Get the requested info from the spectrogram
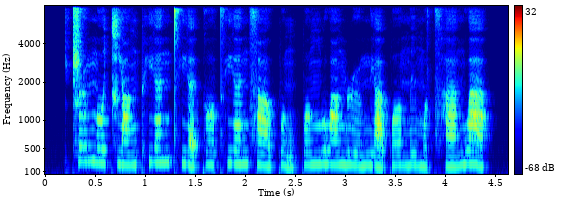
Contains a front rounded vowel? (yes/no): no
